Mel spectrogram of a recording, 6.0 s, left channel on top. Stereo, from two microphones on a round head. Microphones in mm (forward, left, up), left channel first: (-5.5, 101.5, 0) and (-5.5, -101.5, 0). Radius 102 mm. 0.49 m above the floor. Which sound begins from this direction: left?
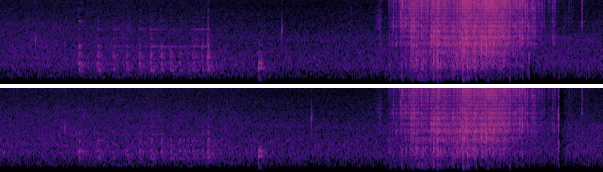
Dishes clattering, at 0.8 s.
